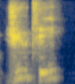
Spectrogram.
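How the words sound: It is said in a British accent. "in British English"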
